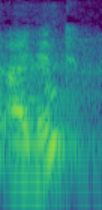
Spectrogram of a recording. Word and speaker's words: island: called i i yes the letter s is silent here like island when we pronounce the word island we but s is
